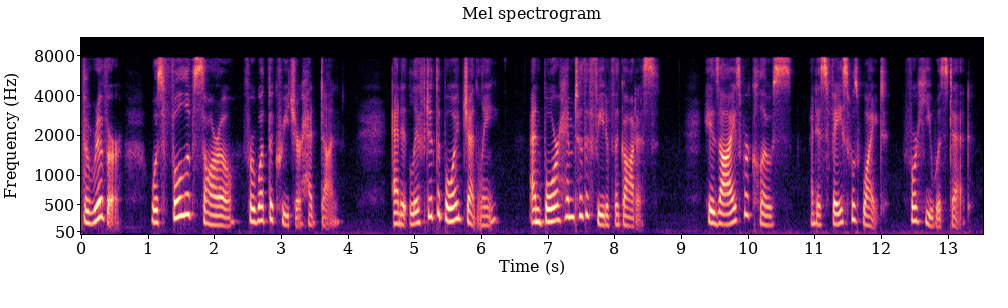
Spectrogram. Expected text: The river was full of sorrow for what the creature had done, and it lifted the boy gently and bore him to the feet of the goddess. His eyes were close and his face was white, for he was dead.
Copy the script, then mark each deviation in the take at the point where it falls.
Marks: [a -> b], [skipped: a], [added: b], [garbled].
The river was full of sorrow for what the creature had done, and it lifted the boy gently and bore him to the feet of the goddess. His eyes were close and his face was white, for he was dead.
